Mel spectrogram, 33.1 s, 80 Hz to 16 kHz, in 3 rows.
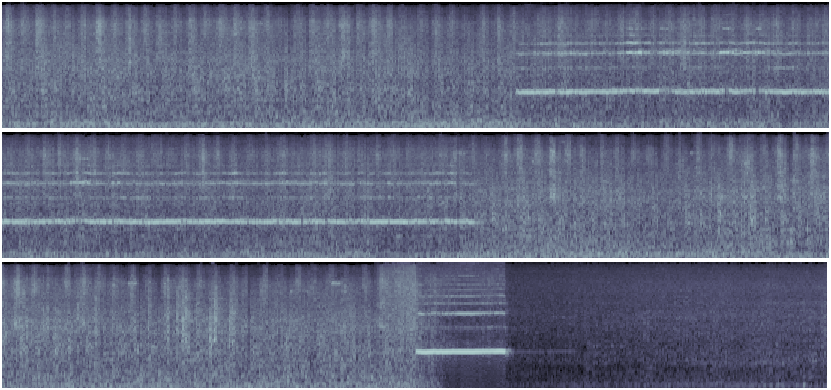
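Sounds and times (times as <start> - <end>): train wheels clattering over rail joints: 0.0 - 27.4
steam locomotive whistle: 6.8 - 17.5, 27.5 - 29.6.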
